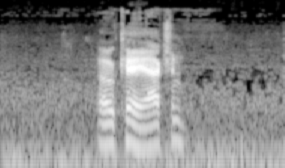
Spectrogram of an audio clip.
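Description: A man shouts a short call to a dog.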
